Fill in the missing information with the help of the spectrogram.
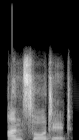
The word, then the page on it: unsorted: Indian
